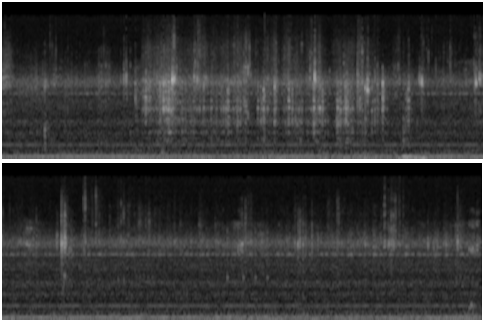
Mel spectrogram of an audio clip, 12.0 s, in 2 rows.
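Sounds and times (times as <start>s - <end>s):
chewing mouth sounds: 5.2s - 12.0s.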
